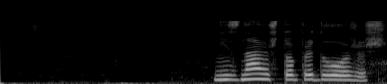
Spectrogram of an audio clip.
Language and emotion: Russian, neutral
